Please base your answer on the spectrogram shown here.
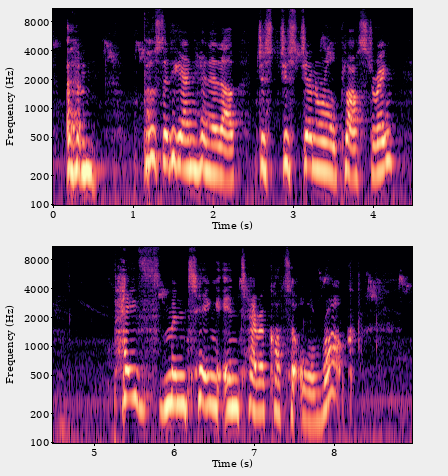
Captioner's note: foreign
